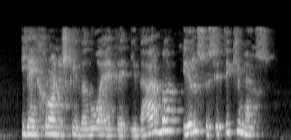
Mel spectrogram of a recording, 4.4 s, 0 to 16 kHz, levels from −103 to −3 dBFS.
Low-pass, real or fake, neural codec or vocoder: 7.2 kHz; fake; codec, 16 kHz, 8 kbps, FunCodec, trained on Chinese and English, 25 frames a second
